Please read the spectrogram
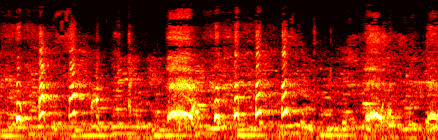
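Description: A person laughing in short repeated chuckles over background music with a steady bass line.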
